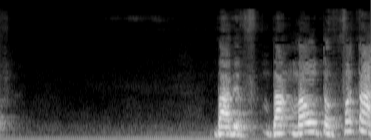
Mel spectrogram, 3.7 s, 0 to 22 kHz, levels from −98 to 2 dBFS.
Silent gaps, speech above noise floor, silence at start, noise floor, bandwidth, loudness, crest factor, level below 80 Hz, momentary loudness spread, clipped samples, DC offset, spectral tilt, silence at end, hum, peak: none; 33 dB; 2.15 s; -48 dBFS; 13.5 kHz; -17 LUFS; 18 dB; -46 dBFS; 6 LU; under 0.1%; under 0.1%; -8.5 dB/octave; 0 s; none; -2 dBFS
